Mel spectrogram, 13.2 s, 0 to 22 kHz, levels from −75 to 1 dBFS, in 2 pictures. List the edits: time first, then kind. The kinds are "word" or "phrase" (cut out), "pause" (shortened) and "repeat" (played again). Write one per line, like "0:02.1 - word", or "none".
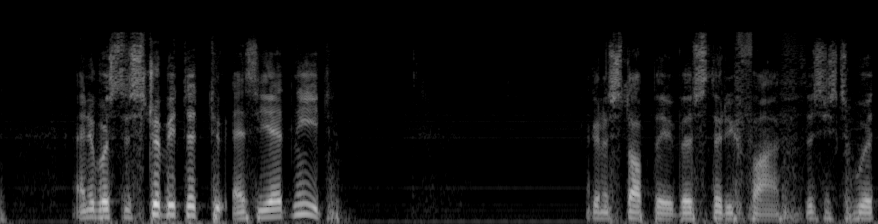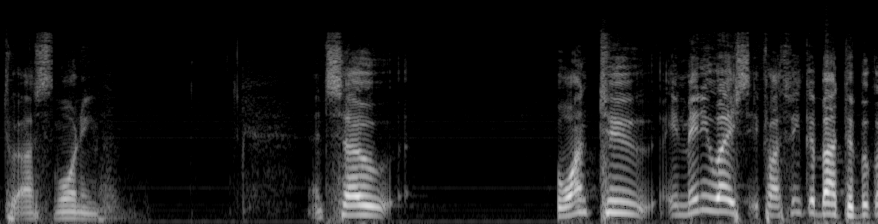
0:01.7 - word
0:04.4 - word
0:06.3 - word
0:07.0 - word
0:10.8 - word
0:11.5 - word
